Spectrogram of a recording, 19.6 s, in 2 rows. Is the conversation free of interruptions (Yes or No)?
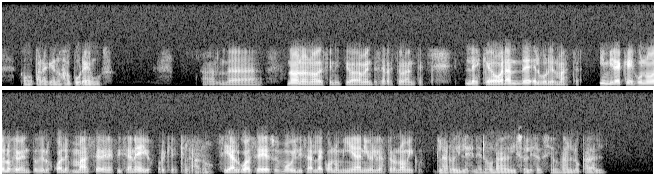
Yes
